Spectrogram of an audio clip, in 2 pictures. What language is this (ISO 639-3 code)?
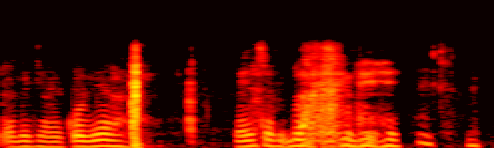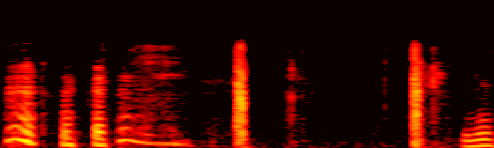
ind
